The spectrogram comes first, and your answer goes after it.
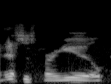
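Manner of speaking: put-on low, slow old man voice; mock solemn old man; imitating old man. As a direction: hand it over in a deep, drawn-out mumble-free drone. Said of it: "He's like".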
